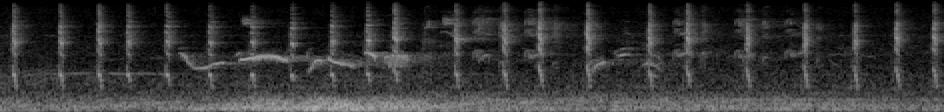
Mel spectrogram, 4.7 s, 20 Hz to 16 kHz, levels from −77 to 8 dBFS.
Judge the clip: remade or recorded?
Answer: recorded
